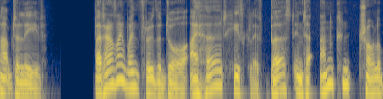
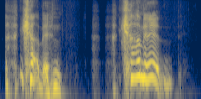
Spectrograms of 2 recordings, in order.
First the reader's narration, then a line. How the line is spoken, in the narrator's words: he sobbed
